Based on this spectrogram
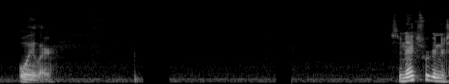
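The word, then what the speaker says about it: Euler: you remember the name Oiler even though it's spelled weird it is pronounced Oiler so next we're going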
